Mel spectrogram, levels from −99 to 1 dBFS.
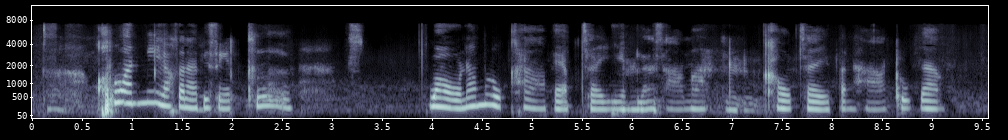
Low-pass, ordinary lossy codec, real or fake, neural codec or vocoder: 7.2 kHz; AAC, 48 kbps; fake; codec, 16 kHz, 4 kbps, X-Codec, HuBERT features, trained on balanced general audio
